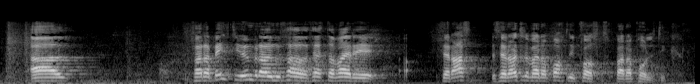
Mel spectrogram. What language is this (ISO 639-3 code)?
isl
